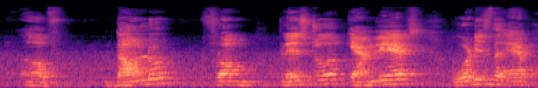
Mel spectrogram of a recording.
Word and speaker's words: Cambly: m b l y okay what is the pronunciation of that app gambling okay means you should of download from play store camli apps what is the app about this app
